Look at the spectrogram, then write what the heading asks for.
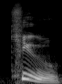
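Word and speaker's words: queue: The word is Q, Q-U-E-U-E. And if you take away 4 of the 5 letters, you still have the letter Q. So it's pronounced the same way, Q and Q.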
